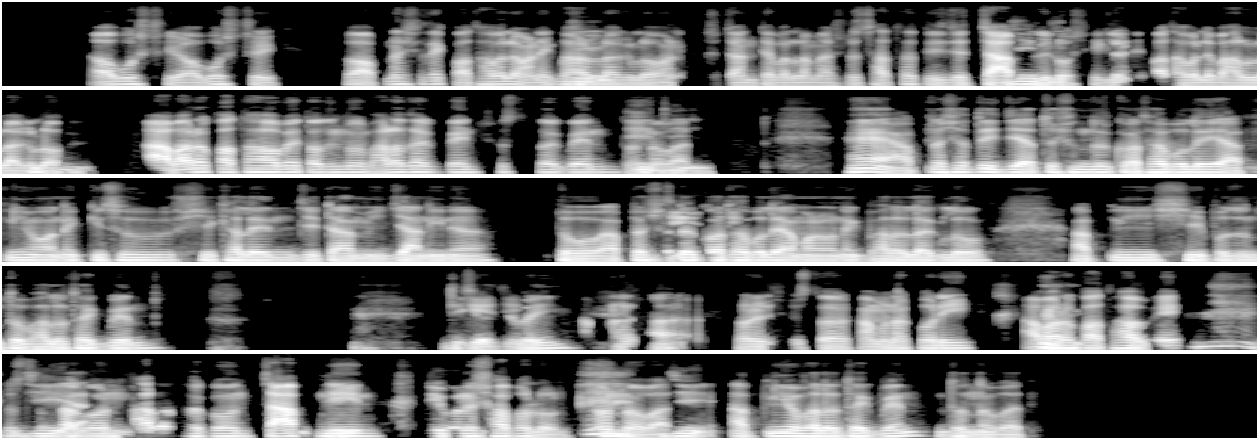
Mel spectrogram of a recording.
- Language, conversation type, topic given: Bengali, unstructured, ছাত্রছাত্রীদের ওপর অতিরিক্ত চাপ দেওয়া কতটা ঠিক?
- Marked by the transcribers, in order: static; distorted speech; tapping; chuckle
